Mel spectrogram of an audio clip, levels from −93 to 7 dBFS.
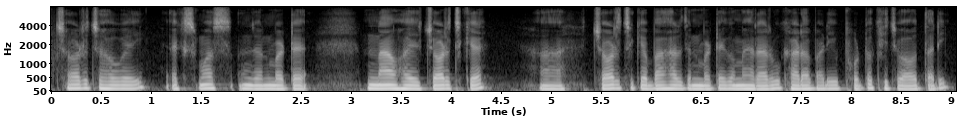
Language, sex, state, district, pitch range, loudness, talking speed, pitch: Bhojpuri, male, Bihar, Gopalganj, 115-125 Hz, -17 LUFS, 160 wpm, 120 Hz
